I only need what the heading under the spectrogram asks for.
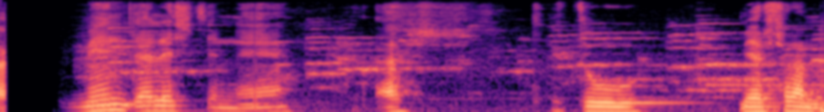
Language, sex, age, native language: Icelandic, male, 14, Icelandic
